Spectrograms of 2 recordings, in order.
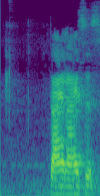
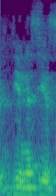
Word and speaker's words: Dionysius: latin form of dennis dionysius or dionysius i'm cool with either one some different pronunciations there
